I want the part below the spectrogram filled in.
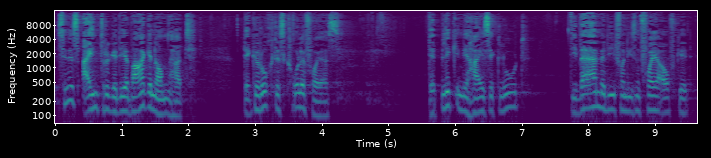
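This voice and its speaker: A man's voice: medium pitch, breathy edge. Earnest preacher man in a reverberant hall. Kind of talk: sermon.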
